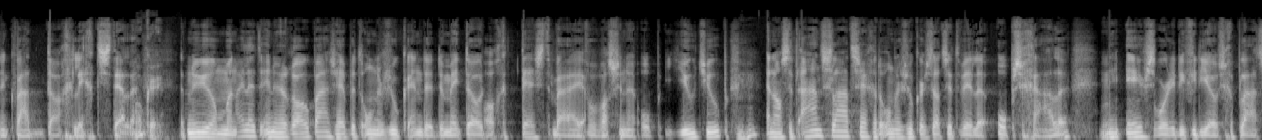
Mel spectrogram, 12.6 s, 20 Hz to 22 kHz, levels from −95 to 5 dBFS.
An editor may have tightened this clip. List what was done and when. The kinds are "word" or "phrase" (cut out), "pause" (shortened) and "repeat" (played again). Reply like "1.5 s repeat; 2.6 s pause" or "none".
1.8 s word; 2.4 s word; 4.8 s word; 5.8 s word; 11.5 s word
